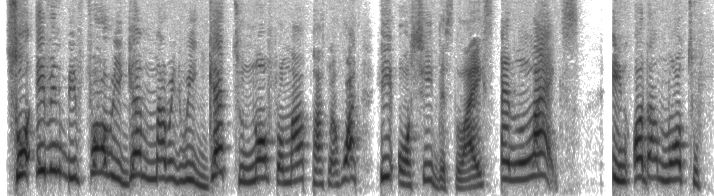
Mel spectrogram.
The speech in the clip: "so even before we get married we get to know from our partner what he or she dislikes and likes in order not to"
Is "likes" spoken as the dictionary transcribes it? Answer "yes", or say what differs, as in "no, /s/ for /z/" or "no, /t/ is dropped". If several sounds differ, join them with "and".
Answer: yes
